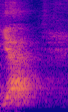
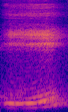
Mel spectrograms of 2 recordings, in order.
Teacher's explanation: si on la prononce comme une consonne ou comme un diphtongue, ça se prononcera ya. Mais si c'est une longue voyelle, c'est « i » selon sa position dans la phrase.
